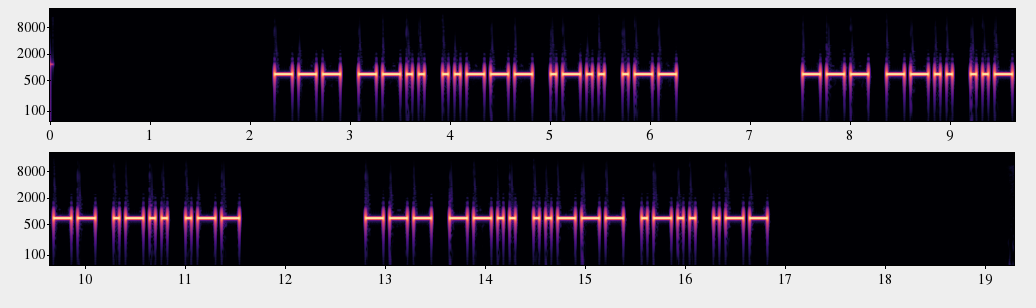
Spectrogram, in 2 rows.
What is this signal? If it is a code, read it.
Morse code, heard as a keyed tone, about 21 wpm, 700 Hz. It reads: OZ2LW OZ2LW OZ2LW
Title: DXCC-100 Call Signs - 5 Characters - Repeated 3x - 20wpm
